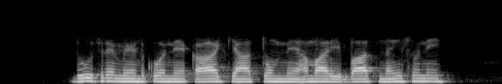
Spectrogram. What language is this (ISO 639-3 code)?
hin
